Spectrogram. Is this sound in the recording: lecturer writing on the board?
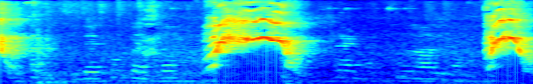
no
